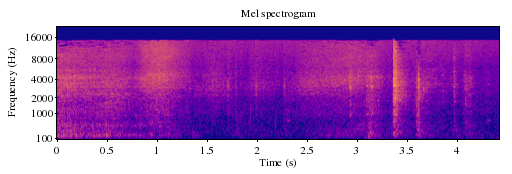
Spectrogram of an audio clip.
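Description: Plastic toy gate-door panels being handled and fitted into a Playmobil fire-station extension: a soft scraping at the start, then a few sharp plastic clicks about three seconds in.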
